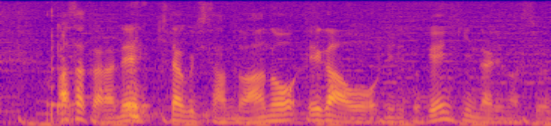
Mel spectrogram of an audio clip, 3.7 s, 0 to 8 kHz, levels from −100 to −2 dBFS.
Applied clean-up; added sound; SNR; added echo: none; Burping, eructation; 9 dB; none.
